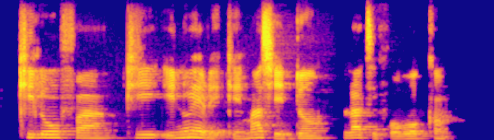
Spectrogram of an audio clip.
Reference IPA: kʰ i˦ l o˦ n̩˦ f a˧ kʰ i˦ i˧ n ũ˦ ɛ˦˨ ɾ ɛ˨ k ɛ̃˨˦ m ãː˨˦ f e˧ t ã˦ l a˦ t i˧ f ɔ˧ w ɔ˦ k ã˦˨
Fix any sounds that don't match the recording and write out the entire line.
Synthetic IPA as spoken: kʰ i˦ l o˦ n̩˦ f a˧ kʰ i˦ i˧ n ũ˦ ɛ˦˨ ɾ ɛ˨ k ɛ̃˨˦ m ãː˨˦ ʃ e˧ d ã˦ l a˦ t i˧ f ɔ˧ w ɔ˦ k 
